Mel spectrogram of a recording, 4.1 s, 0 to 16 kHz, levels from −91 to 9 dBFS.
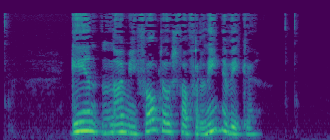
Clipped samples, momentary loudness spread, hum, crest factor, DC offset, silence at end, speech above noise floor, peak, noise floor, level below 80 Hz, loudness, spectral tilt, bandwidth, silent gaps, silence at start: under 0.1%; 10 LU; none; 18 dB; under 0.1%; 0.9 s; 46 dB; -4 dBFS; -67 dBFS; -62 dBFS; -21 LUFS; -5 dB/octave; 11.5 kHz; none; 0.9 s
